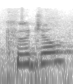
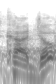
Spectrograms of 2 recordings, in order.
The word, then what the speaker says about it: cudgel: like to pick please if I can pronounce it Cujo that's cudgel or Cujo if you say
